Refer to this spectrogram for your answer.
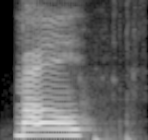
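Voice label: "mao1", Mandarin Chinese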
